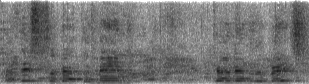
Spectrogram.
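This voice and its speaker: A high-voiced man introduces each dance to a party crowd in a big, echoey function room. He is picked up from far off by a camera, over loud crowd chatter. He talks casually and coaxes the crowd to call back to him. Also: level tone, normal speed. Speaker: dance performer.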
